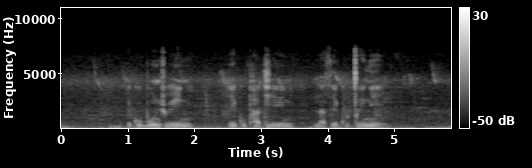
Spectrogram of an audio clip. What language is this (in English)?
Xhosa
